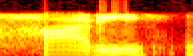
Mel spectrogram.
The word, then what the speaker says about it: Hodde: Is is it Hody or Hottie? – It's Hottie. – It's Hottie. German.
